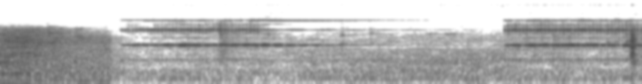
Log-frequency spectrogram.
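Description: A telephone rings insistently, its bright bell tone sustained over a low background rumble after a short burst of noise at the start; no one speaks.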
